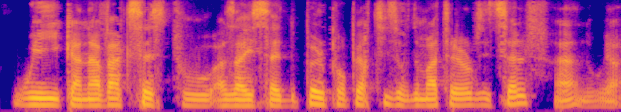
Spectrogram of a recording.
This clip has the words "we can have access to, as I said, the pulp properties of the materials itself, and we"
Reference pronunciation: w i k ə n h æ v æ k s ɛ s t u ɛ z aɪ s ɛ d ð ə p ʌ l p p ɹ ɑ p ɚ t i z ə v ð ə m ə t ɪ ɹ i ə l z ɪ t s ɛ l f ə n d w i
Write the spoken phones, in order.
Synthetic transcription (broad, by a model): w i k ə n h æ v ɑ k s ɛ s t u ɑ z aɪ s ɛ d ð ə p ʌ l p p ɛ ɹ t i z ə v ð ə m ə t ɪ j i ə l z ɪ t s ɛ l f ə n d w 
